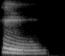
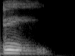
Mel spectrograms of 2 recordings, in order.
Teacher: P because it's unvoiced you cannot feel any movement here but B definitely you could feel movement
